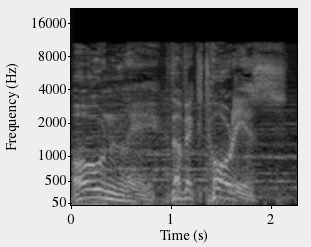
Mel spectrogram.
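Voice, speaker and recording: A man's voice: medium pitch, huge pitch swings, takes it slowly. A man delivers grave, theatrical scripted narration in the portentous style of a video game cutscene. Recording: loud music under the voice. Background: loud music.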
